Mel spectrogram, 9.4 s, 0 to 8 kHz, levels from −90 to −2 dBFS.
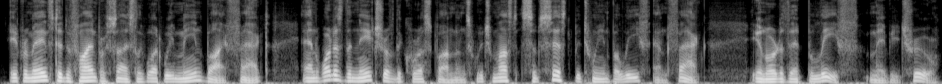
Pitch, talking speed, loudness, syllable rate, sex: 105 Hz, 205 wpm, -19 LUFS, 5.9 syllables/s, male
